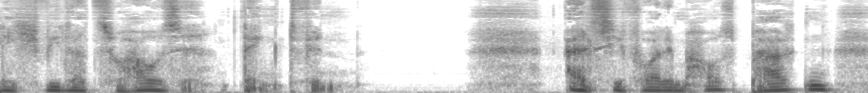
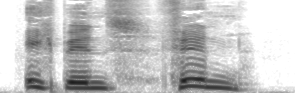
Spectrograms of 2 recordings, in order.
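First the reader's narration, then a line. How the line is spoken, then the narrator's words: Calling down hallway. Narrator (German): ruft in den Flur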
